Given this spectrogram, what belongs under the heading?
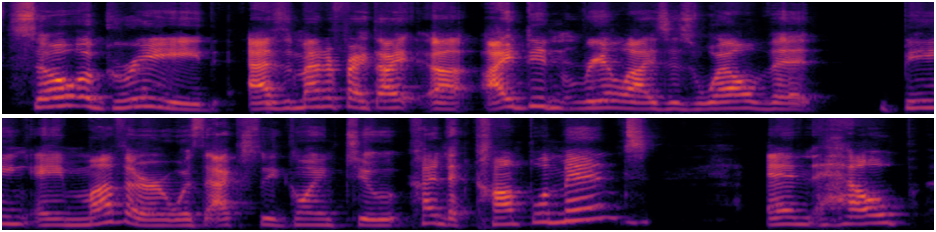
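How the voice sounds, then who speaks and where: Woman host, bright, forward voice, pitched a little high, encouraging. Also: measured pace. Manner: encouraging, affirming questions. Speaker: podcast host. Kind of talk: interview hosting.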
